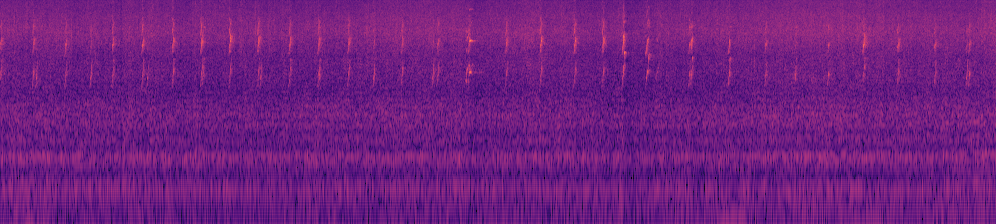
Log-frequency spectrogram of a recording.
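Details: Steady, full buzzing of many honey bees flying in and out of a Top Bar Hive entrance while foraging for nectar, with repeated short high ticks of passing bees over the low drone.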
